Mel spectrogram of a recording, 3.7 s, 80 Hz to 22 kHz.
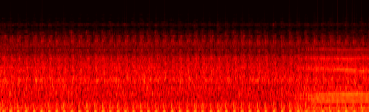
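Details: GY6 150 scooter that kept dying out after sitting a week, after the carburettor and main jet were cleaned: even low chuffing at about three beats a second holds steady; it idles smoothly and keeps running.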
